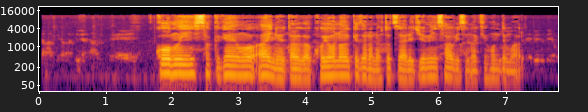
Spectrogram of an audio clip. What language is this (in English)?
Japanese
